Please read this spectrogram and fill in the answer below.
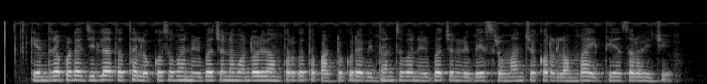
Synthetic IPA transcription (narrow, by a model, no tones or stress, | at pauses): kend̪ɾapɔɽad͡ʒilːat̪ɔt̪ʰalokɔsɔbʱaniɾbat͡ʃɔnɔmɔɳɖɔɭiɔnt̪ɔɾɡɔt̪ɔpaʈukuɾabid̪ʱanɔsɔbʱaniɾbat͡ʃɔnɔɾebesɾomant͡ʃɔkɔɾɔlɔmbait̪iɦasɔɾɔɦit͡ʃʰḭ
